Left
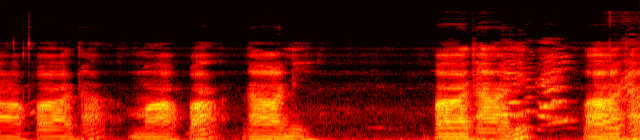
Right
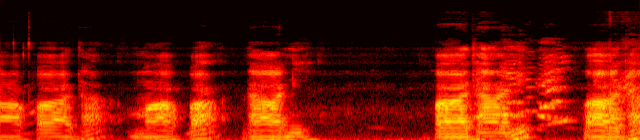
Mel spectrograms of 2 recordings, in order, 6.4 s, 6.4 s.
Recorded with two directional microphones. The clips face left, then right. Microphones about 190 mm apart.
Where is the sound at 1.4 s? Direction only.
5° right (ahead or behind).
